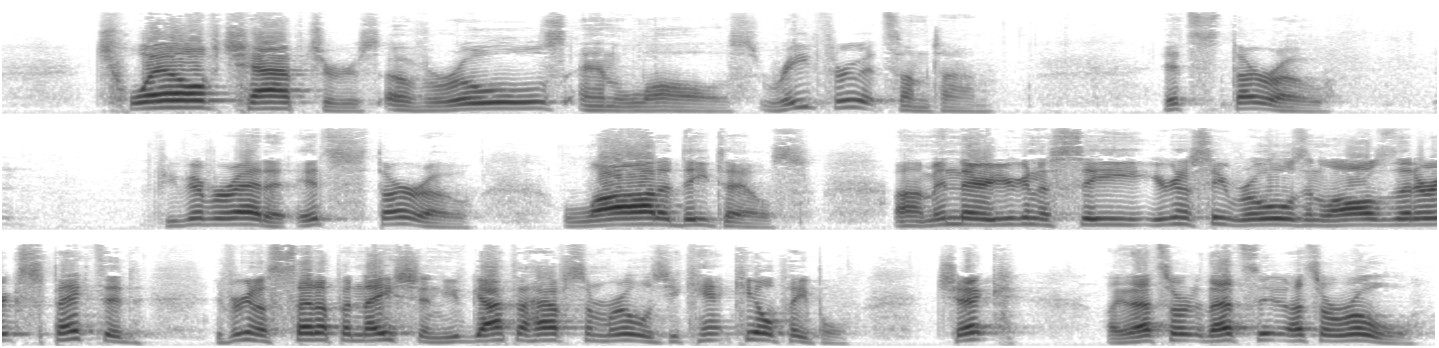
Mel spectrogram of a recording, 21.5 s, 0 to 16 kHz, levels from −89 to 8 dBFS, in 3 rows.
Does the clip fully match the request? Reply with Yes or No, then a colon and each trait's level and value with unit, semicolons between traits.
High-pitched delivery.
Yes: high, 200 Hz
